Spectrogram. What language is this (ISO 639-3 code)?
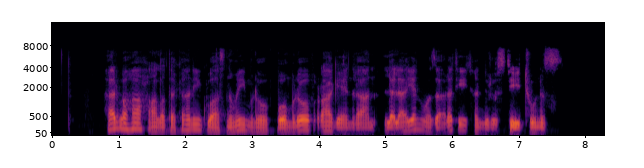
ckb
